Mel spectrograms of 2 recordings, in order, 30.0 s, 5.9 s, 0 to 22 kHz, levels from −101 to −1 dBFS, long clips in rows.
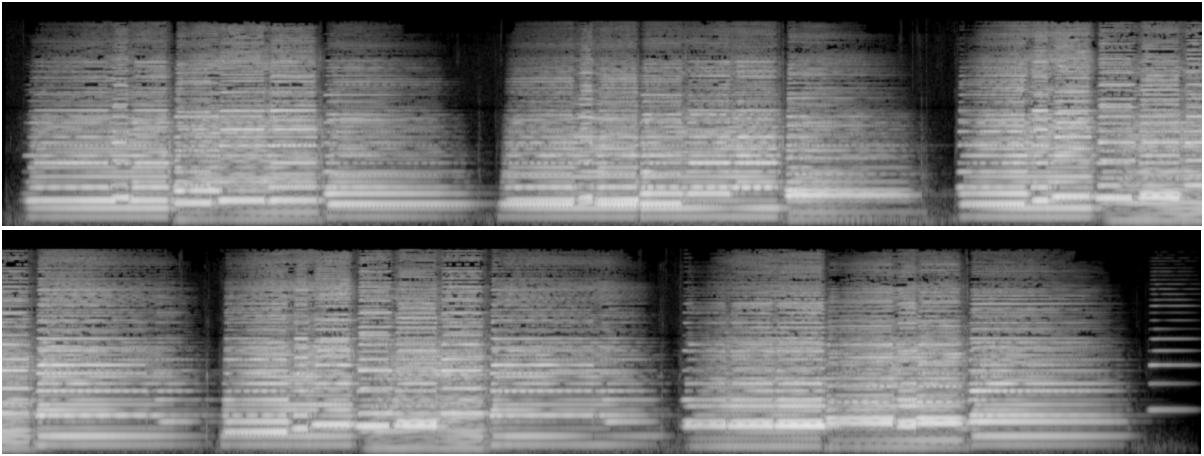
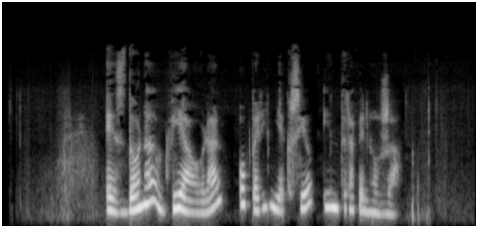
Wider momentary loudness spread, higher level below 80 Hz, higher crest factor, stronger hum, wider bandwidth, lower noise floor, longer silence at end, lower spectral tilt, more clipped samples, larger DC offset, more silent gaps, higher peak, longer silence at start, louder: first, 14 LU vs 11 LU; first, -50 dBFS vs -68 dBFS; about the same, 16 dB vs 18 dB; neither; first, 16 kHz vs 8.8 kHz; second, -51 dBFS vs -66 dBFS; second, 0.4 s vs 1 s; second, -2.5 dB/octave vs -7 dB/octave; neither; neither; neither; about the same, -2 dBFS vs -4 dBFS; second, 0.3 s vs 1.3 s; first, -17 LUFS vs -22 LUFS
